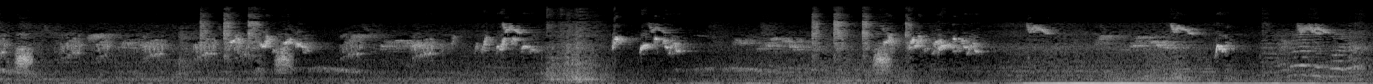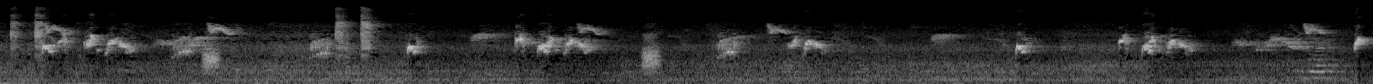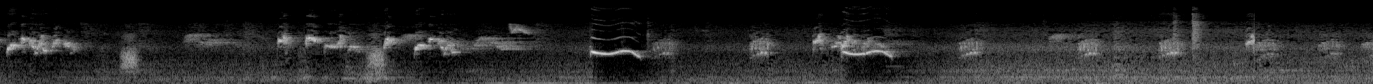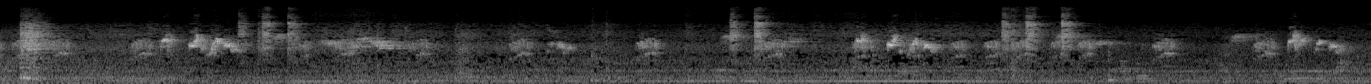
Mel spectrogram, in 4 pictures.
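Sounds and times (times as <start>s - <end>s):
songbirds chirping and twittering: 0.0s - 54.9s
wavering bird whistles: 33.4s - 33.9s.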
